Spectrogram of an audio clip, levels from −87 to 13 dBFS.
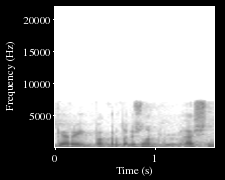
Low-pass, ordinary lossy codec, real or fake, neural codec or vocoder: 7.2 kHz; MP3, 96 kbps; real; none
